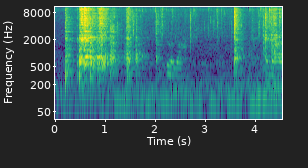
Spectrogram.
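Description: Dried shrimp (jawla) fries in a pan as it is stirred, with crackling sizzle and metallic scraping of a utensil against the pan in uneven bursts, close and fairly loud with no talk.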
